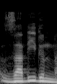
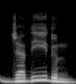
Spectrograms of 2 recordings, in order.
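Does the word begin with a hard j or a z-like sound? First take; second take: z-like; hard j. First: The first consonant sounds soft, like a z. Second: The first consonant is a hard j sound. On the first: The speaker calls it wrong. "জাদিদুনটা জায়ের মতো হয়ে যাচ্ছে" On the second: The speaker calls it right. "জিমটা শক্ত হবে"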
